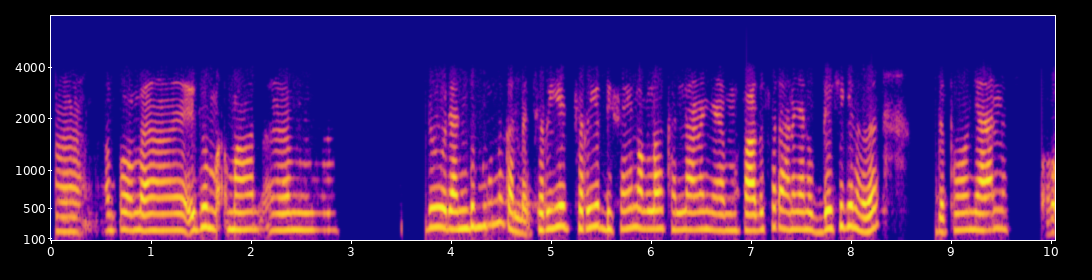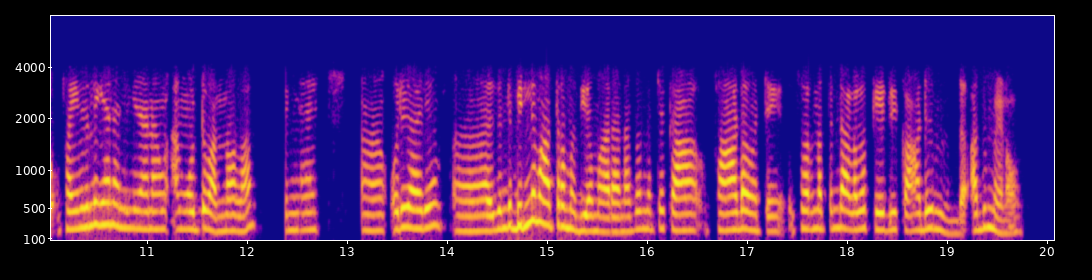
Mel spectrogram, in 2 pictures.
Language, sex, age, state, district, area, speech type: Malayalam, female, 30-45, Kerala, Idukki, rural, conversation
